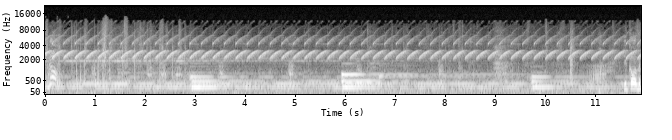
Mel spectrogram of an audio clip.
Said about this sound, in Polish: Wezwij policję, wyłączę alarm.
